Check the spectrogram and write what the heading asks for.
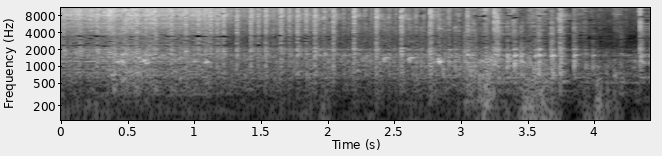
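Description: Kipor 186F single-cylinder air-cooled diesel engine firing unevenly, still bleeding air out of its fuel system. Its knocks come fast at first, then slow and die away near the end.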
